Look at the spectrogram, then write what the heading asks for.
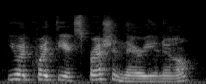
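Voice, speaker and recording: Teasing visual novel young woman, affectionate and playful, lightly pitched male performer. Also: expressive, a little fast. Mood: gently teasing.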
